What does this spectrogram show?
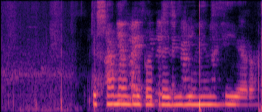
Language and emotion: Russian, neutral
